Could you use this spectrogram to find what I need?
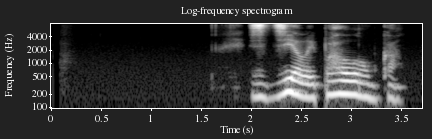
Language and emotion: Russian, angry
